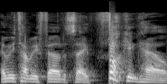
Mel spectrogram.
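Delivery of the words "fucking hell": angry, aggressive voice. Retelling what an opponent said at the table: imitating an aggressive opponent. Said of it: "Really aggressive".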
